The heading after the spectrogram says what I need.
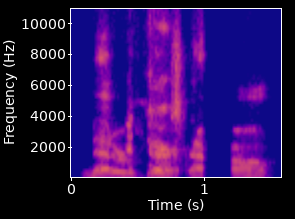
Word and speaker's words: Neterflix: NETERFLIX. All right. X is in xylophone. NETER, like the Netters, right? Henceforth, Netterflix, right? Like the Netter rules, like Nettery, like the nature, Netterflix.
